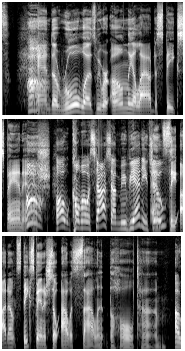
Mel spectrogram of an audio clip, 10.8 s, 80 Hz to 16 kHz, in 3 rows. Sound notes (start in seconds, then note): 5.1 speaking in foreign language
